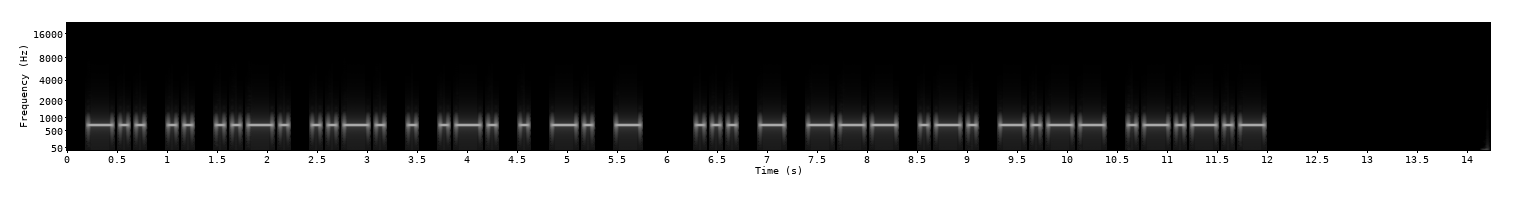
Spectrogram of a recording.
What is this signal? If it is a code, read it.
Morse code, heard as a keyed tone, about 15 wpm, 700 Hz. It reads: DIFFERENT STORY.
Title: Sentences from Top 1000 Words - Review Part 3 - 15wpm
